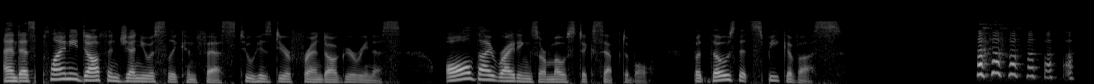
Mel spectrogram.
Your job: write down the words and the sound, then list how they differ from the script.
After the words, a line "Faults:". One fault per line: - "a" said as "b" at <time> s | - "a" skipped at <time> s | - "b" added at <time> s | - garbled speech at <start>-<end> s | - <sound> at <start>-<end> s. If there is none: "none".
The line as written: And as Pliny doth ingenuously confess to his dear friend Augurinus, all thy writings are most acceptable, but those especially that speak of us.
And as Pliny doth ingenuously confess to his dear friend Augurinus, all thy writings are most acceptable, but those that speak of us.
Faults:
- "especially" skipped at 7.4 s
- laugh at 9.8-10.8 s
